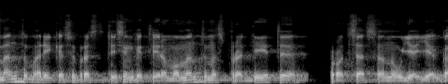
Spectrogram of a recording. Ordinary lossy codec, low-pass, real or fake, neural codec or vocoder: AAC, 48 kbps; 10.8 kHz; real; none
